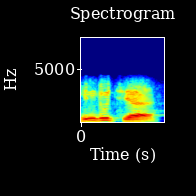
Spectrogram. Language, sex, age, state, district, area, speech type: Maithili, male, 18-30, Bihar, Supaul, rural, conversation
